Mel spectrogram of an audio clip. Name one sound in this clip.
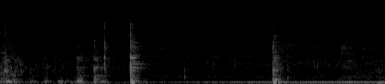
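Plastic clicks and knocks as a toy is handled.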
